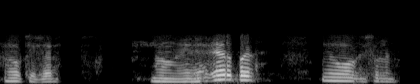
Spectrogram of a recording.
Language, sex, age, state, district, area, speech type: Tamil, male, 18-30, Tamil Nadu, Krishnagiri, rural, conversation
